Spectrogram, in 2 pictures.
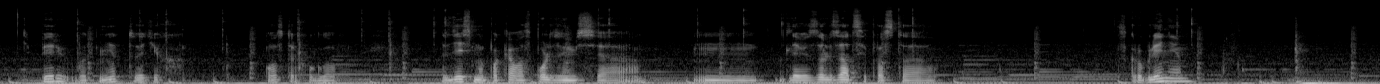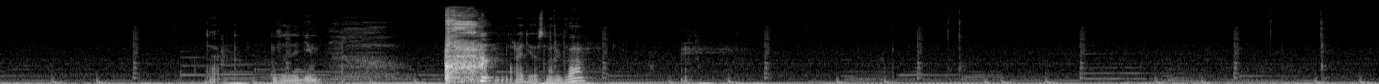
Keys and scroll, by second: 12.9 ., 15.4 i, 19.7 s, 20.6 b.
